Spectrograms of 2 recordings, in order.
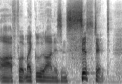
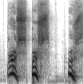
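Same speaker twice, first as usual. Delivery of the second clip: very high voice, talking past a mouthful; 3 dB louder than usual. Describing approaching him, the speaker acts out his greeting to Bruce: imitating talking through a mouthful. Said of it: "as he has a mouth full of spring roll".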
